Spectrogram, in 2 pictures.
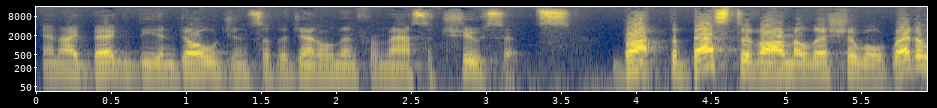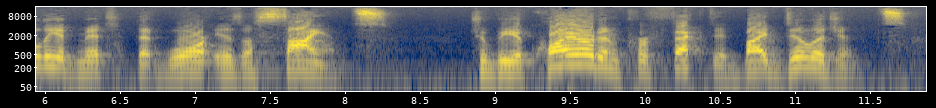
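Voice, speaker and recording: An actor playing an eloquent eighteenth-century delegate, speaking with courtly, deliberate oratory in a period drama. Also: male voice, on the high side, expressive, lightly acted, low-quality recording. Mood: measured, earnest. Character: measured, eloquent male 18th-century delegate. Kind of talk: period stage-like debate acting.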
